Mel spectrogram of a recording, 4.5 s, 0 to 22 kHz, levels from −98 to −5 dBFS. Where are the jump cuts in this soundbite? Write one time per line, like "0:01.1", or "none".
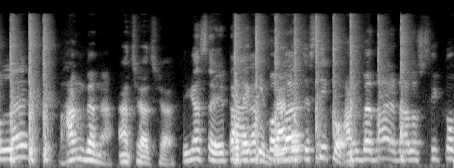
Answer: none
